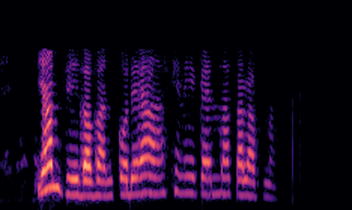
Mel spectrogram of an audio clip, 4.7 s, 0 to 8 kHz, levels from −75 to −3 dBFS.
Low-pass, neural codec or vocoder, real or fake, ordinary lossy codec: 7.2 kHz; vocoder, 22.05 kHz, 80 mel bands, WaveNeXt; fake; AAC, 16 kbps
